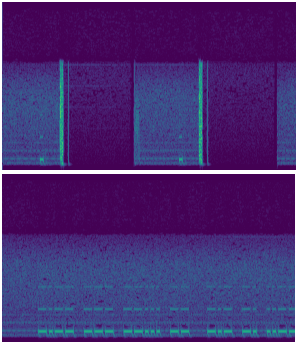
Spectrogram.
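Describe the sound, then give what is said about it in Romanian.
Rapid phone keypad tones beep in quick bursts over a steady hiss as someone dials a call, after a few clicks and gaps of silence near the start; no one speaks. “Da, bă, te-a recepționat, hai să-i căsun eu acum.”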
